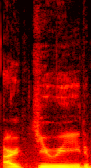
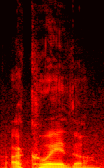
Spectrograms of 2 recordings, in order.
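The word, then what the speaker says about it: Arcueid: So yeah, I always say Arcuid, but which sounds gross in comparison, but Arcuedo. And fucking CL talking about curry.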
